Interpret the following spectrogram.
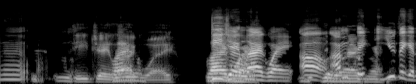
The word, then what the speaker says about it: DJ Lagway: DJ Lagway?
